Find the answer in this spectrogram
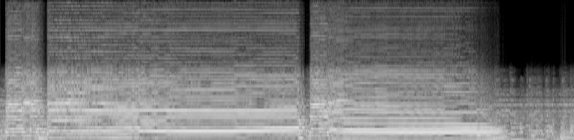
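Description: Trumpet played loud and close: a short note, then two long held notes of about four and three seconds, the second a little lower, stopping near the end.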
